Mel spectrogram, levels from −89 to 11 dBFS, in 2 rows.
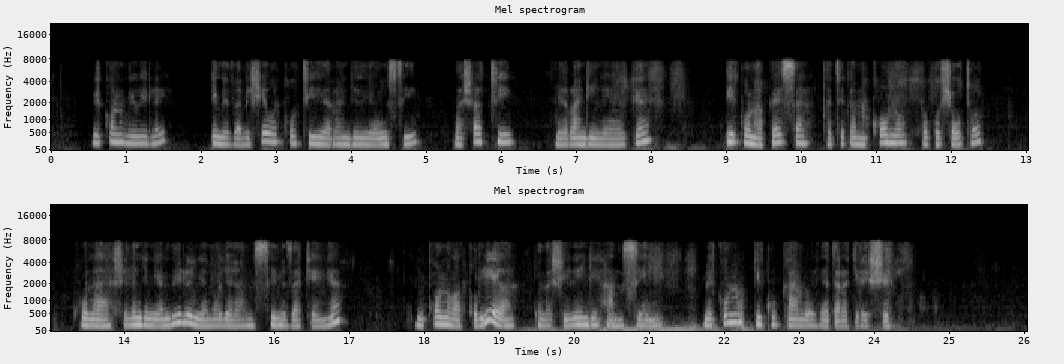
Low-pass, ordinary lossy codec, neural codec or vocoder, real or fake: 7.2 kHz; Opus, 16 kbps; codec, 24 kHz, 1 kbps, SNAC; fake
